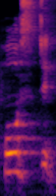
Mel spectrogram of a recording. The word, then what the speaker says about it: posted: gonna be past tense the post Ed okay post it that's how you pronounce it okay and then other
